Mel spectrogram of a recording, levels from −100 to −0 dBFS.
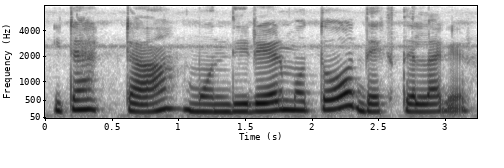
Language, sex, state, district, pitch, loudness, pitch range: Bengali, female, Assam, Hailakandi, 225 Hz, -13 LUFS, 200-255 Hz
